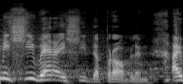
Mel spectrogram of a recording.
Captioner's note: audience laughs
